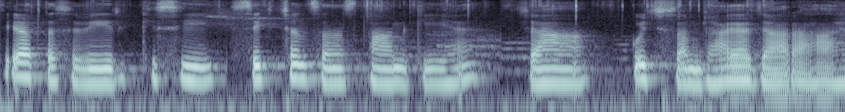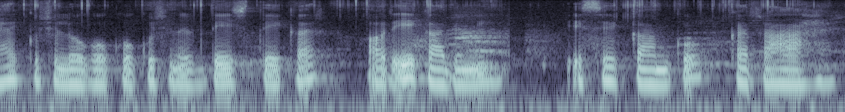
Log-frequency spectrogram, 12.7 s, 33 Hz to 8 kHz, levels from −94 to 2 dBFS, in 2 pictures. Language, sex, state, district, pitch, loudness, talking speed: Hindi, male, Uttar Pradesh, Varanasi, 140 Hz, -22 LUFS, 130 wpm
